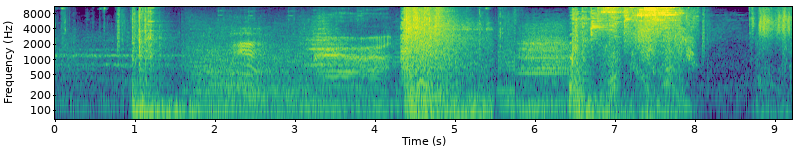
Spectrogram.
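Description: A heavy stone door grinds and rumbles open.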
